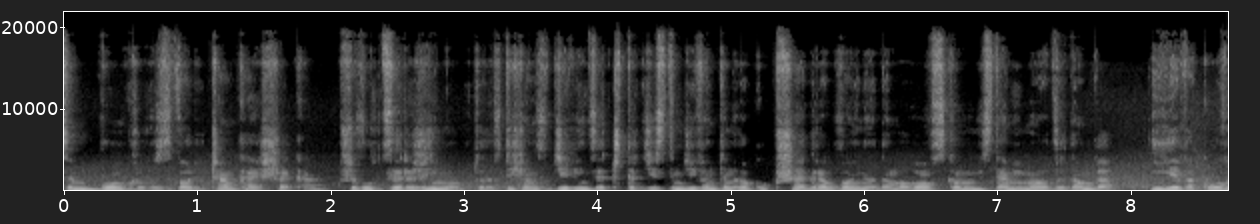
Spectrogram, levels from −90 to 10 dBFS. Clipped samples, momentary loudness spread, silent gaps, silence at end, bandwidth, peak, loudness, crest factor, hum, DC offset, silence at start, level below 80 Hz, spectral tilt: under 0.1%; 5 LU; none; 0 s; over 20 kHz; -12 dBFS; -30 LUFS; 16 dB; none; under 0.1%; 0 s; -48 dBFS; -5 dB/octave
